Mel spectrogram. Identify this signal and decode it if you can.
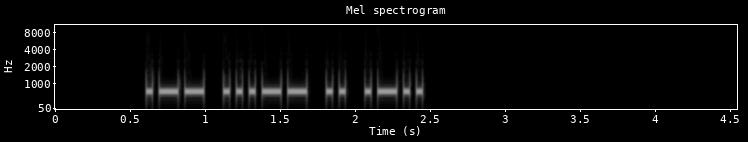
Morse code, heard as a keyed tone, about 28 wpm, 700 Hz. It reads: W3IL
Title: Easy Call Signs - 28wpm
